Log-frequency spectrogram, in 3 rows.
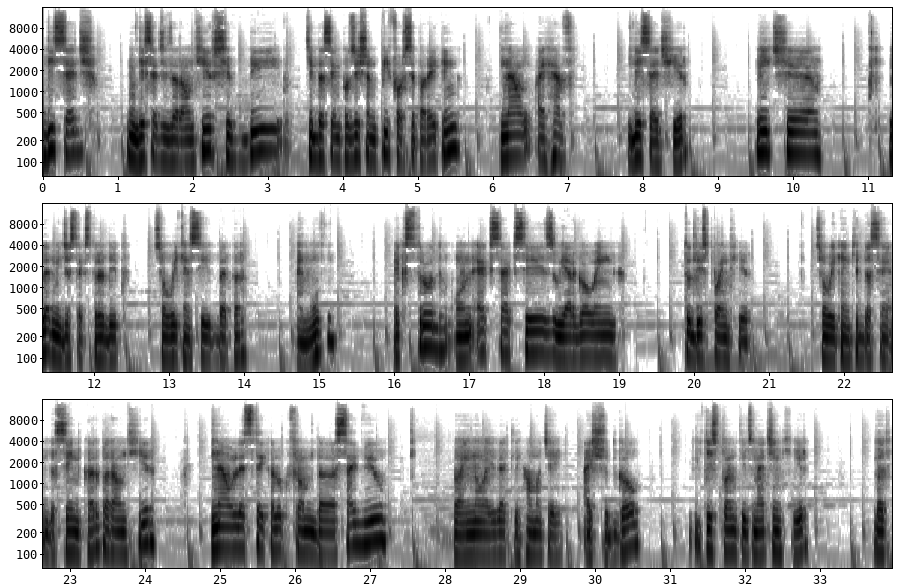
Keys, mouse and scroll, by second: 2.1 shift+d, 2.9 right click, 3.2 p, 5.3 Tab, 6.1 click, 7.4 Tab, 8.7 1, 9.3-9.8 drag, 10.9 ctrl+click, 12.0 g, 14.2 right click, 15.1 right click, 15.1 g, 15.5 e, 16.6 x, 19.3 click, 19.5-19.9 scroll down 2, 20.0 shift+middle click, 20.4-21.6 middle drag, 23.2 click, 24.9 shift+middle click, 25.6-26.1 scroll up 3, 26.2 shift+middle click, 26.7-27.0 scroll up 2, 27.2 scroll down 1, 27.5 shift+middle click, 31.0 click.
